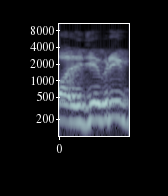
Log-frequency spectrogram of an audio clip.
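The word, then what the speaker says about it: algebraic: ये याद रखना, एक्स रेस टू फाइव और फाइव रेस टू एक्स, इसको अल्जेब्रिक बोलते हैं। अल्जेब्रिक, अल्जेब्रिक, अल्जेब्रिक स्पेलिंग में देखा, अल्जेब्राइक लिखा है लेकिन अल्जेब्रिक बोलने का।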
